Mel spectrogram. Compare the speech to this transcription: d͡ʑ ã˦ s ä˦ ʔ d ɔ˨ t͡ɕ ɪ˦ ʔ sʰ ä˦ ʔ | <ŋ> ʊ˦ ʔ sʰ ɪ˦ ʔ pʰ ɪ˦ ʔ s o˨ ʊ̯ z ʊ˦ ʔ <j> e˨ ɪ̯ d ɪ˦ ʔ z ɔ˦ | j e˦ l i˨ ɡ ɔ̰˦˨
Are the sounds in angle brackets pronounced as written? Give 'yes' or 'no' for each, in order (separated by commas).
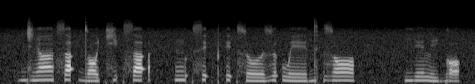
yes, no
